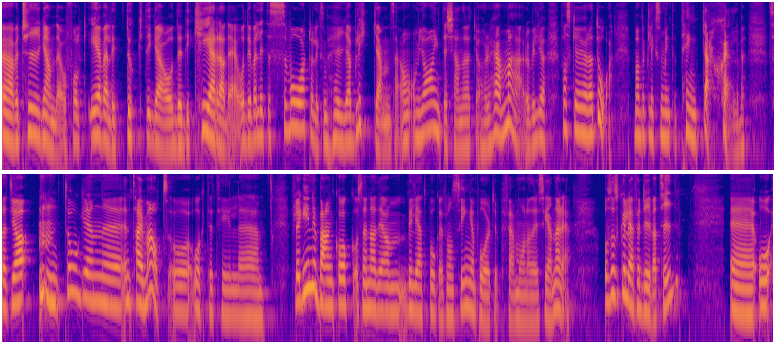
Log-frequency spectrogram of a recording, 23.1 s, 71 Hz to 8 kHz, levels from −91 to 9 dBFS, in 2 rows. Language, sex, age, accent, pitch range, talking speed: Swedish, female, 30-49, native, 165-230 Hz, 195 wpm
